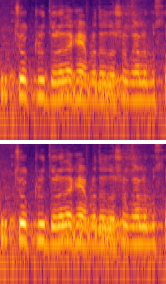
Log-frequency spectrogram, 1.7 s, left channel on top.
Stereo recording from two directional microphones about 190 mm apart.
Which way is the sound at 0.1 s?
10° right (ahead or behind).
